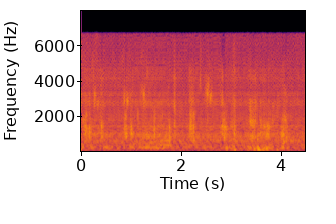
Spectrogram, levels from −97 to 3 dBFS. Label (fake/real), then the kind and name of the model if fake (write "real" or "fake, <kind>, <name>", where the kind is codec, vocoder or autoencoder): fake, vocoder, Vocos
